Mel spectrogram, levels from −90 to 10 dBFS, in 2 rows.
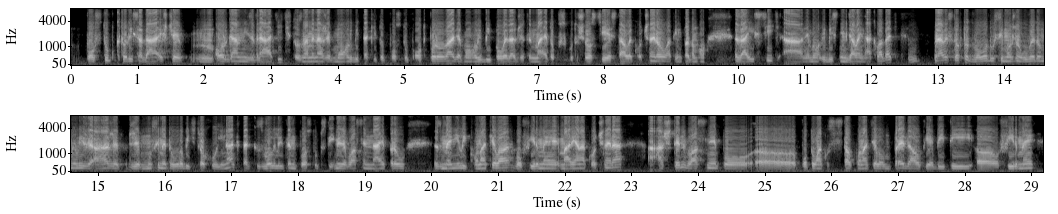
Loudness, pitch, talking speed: -21 LUFS, 115 Hz, 175 wpm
